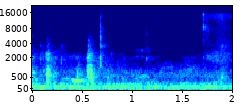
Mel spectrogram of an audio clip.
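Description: A few faint clicks and rustles of small items being handled and taken out of a bag, over a steady low hum.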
